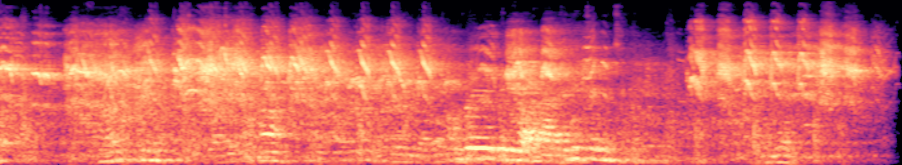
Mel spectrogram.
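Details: Rose-ringed parakeet chick fed by a male, giving rapid grating squawks repeated several times a second in long runs, a short lull, then another harsh burst.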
